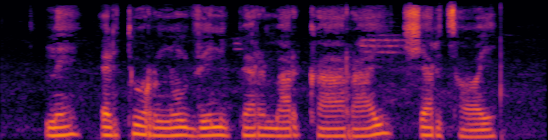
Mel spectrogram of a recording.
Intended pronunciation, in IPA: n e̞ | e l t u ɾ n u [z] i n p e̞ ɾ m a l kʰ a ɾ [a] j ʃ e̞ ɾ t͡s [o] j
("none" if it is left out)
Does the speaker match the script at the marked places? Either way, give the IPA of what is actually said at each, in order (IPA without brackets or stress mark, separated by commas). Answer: v, a, o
